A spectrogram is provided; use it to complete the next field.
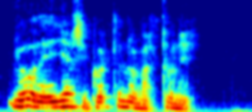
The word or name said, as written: cortan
